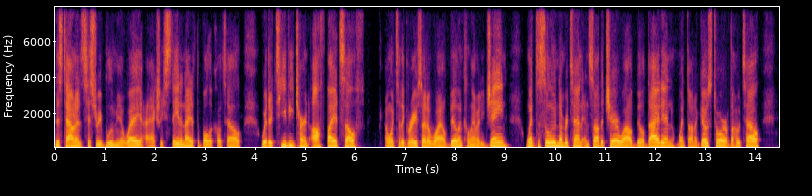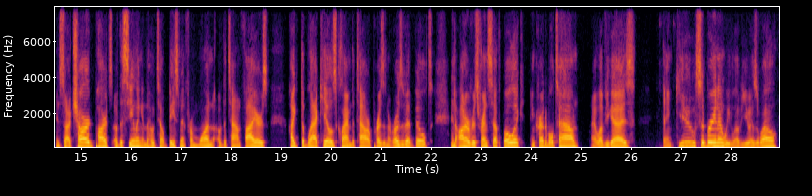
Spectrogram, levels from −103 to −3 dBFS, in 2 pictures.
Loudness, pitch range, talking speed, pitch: -22 LUFS, 130-160 Hz, 215 wpm, 145 Hz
